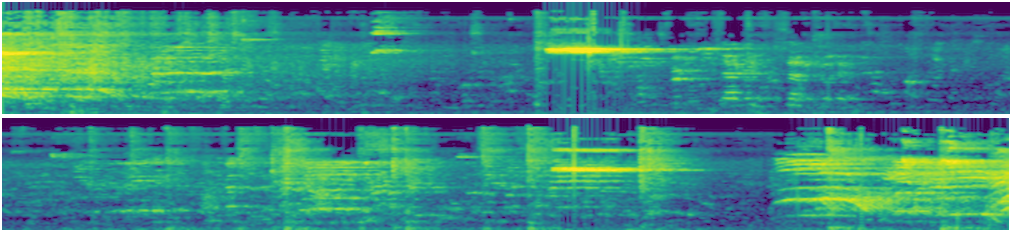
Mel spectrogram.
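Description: Young women shout and call out in a large echoing gym.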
